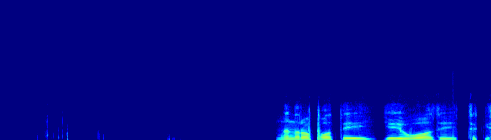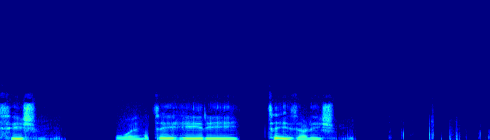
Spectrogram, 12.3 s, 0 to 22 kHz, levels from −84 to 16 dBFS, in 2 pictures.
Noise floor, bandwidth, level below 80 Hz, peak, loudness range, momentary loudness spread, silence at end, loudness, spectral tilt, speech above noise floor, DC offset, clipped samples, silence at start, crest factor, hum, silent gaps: -66 dBFS; 7.6 kHz; -84 dBFS; -18 dBFS; 7 LU; 14 LU; 1.7 s; -36 LUFS; -7 dB/octave; 30 dB; under 0.1%; under 0.1%; 3.45 s; 20 dB; none; 5.77-5.85 s, 6.98-7.57 s, 9.14-9.44 s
